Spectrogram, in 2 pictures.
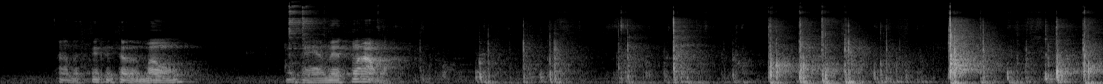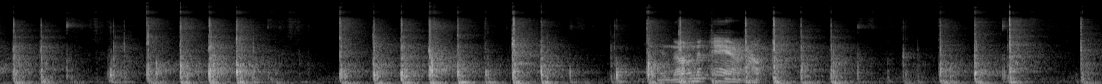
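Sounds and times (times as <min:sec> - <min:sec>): dough thumped and slapped by hand: 0:04.8 - 0:22.0.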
